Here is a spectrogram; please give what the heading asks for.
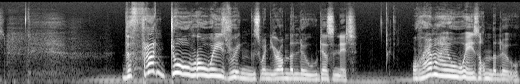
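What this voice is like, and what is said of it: Gruff Scottish accent. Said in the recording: “that difficult Scottish accent, the gruff Scottish accent.”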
